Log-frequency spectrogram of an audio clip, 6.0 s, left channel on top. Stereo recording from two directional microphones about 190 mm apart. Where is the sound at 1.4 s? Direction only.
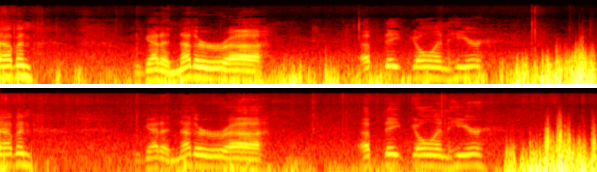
45° left (ahead or behind).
